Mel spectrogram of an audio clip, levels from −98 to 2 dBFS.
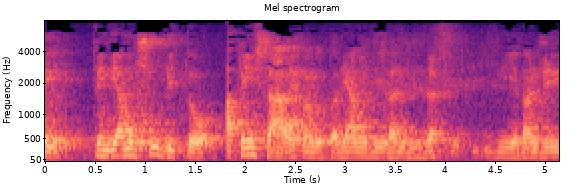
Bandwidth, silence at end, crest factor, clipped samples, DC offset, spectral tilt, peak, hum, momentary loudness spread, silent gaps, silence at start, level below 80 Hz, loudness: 7.6 kHz; 0 s; 16 dB; under 0.1%; under 0.1%; -6.5 dB/octave; 0 dBFS; none; 10 LU; none; 0 s; -50 dBFS; -16 LUFS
